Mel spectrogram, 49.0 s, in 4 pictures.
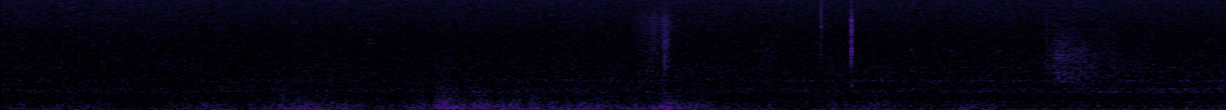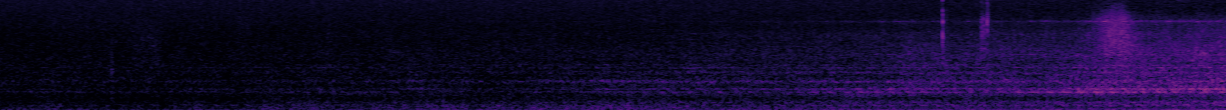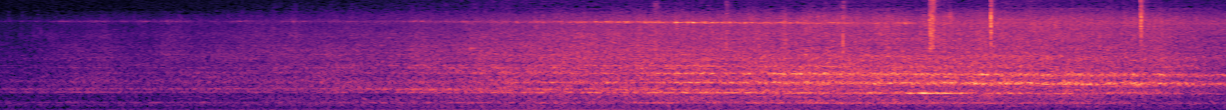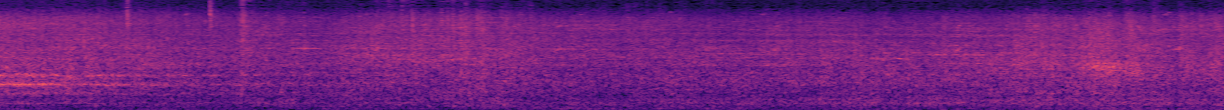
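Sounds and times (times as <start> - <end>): train rolling past: 14.0 - 49.0.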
